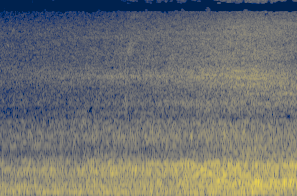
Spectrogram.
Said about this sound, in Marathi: मस्त ट्रेन आलेली आहे बघा.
